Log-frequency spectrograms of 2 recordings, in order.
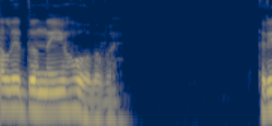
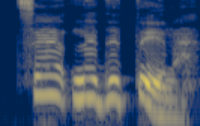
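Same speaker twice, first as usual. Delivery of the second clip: high, slow, cold repetition; inhuman voice; 7 semitones higher than usual. A narrator's reading. Inhuman voice repeating that this is no child, cold. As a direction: repeat it slowly and uncannily, pitched up. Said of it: "повторив голос".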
